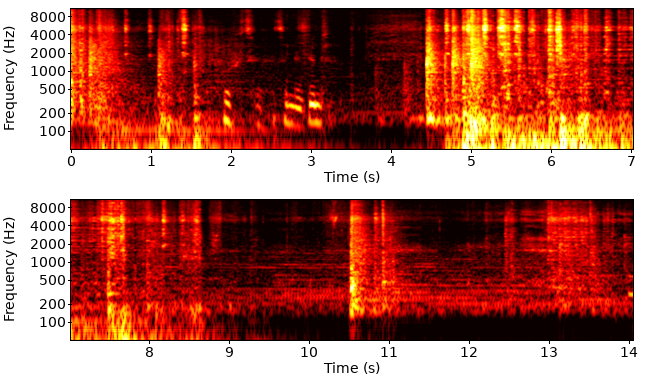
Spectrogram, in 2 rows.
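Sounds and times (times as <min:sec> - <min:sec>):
metal clank: 0:00.0 - 0:02.6, 0:04.4 - 0:09.0
scrap metal clattering: 0:00.0 - 0:03.0, 0:03.7 - 0:09.4
heavy low rumble: 0:00.2 - 0:03.4.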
